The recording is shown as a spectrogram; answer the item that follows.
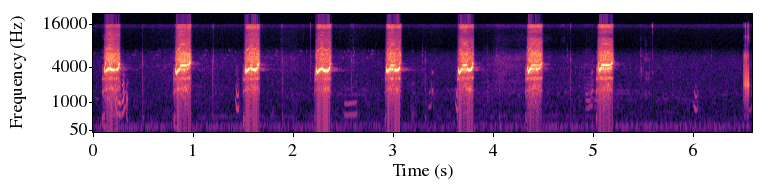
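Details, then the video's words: Grey francolin, known locally as sindhi teetar, calling with a clear, high voice: eight sharp, high notes spaced evenly about two-thirds of a second apart, then a pause and one fainter note. "sindhi teetar awaz,saaf and onchi awaz dakhni teetar"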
